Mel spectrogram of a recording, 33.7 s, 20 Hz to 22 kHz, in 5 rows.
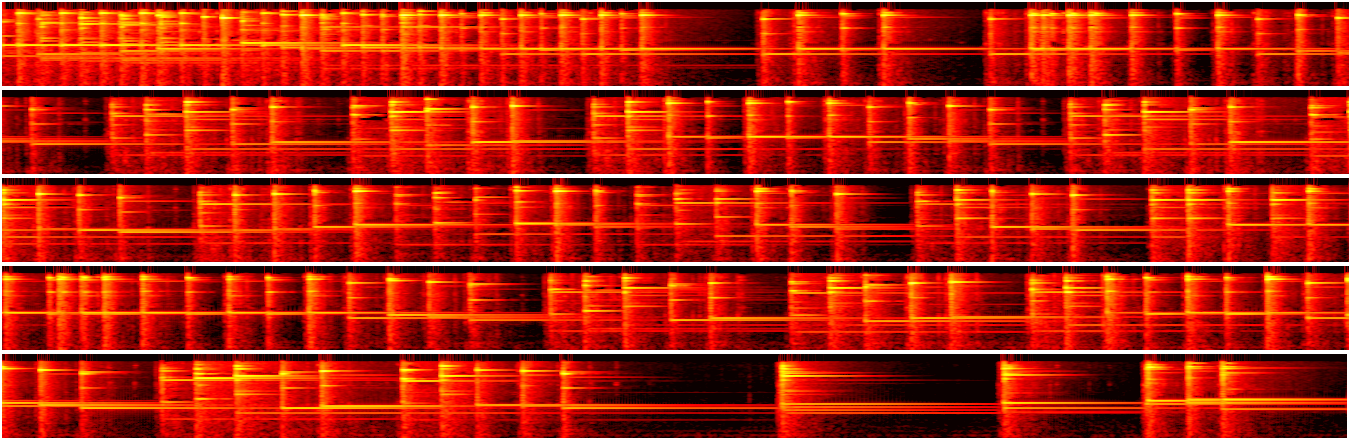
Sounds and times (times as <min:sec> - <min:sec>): Glockenspiel: 0:00.0 - 0:33.6
Marimba, xylophone: 0:00.0 - 0:33.6.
